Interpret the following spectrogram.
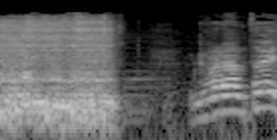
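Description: A burst of loud, dense music, rich in guitar-like strummed sound, that cuts off suddenly just before a second in. After a brief gap a man starts speaking.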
